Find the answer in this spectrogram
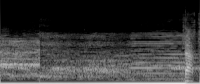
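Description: Stadium crowd noise after a goal, a dense roar that swells steadily and cuts off abruptly near the end.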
